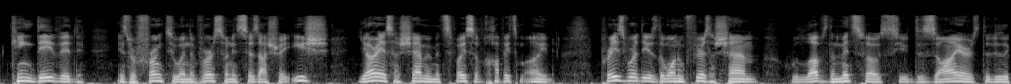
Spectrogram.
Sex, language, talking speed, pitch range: male, English, 195 wpm, 115-140 Hz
